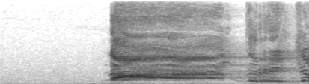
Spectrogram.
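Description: Near silence, then about three-quarters of a second in a man's loud shout through a microphone and PA, followed by more excited preaching speech.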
